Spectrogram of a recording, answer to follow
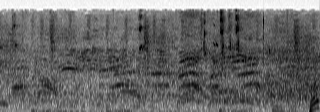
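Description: Basketball court game sound: short sneaker squeaks on the hardwood and a few ball bounces, over a steady arena crowd rumble.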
